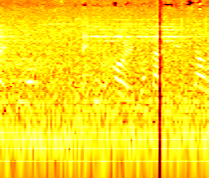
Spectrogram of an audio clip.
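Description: A young woman talking over a steady low rumble of street traffic, with a momentary dropout in the sound about one and a half seconds in.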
